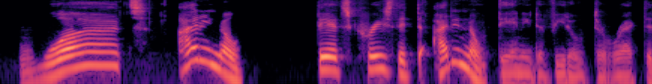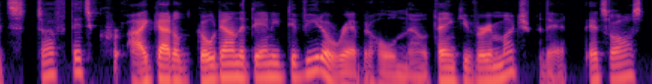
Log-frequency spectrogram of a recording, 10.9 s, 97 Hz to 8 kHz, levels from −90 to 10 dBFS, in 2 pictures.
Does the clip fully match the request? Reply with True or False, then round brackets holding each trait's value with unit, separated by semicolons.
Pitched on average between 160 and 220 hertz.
False (135 Hz)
